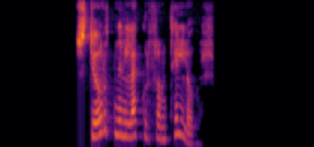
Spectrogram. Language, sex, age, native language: Icelandic, female, 40-49, Icelandic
